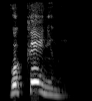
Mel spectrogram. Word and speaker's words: Гокэнины: И эти вассалы назывались Гокэнины. Ударение на последнем слове.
